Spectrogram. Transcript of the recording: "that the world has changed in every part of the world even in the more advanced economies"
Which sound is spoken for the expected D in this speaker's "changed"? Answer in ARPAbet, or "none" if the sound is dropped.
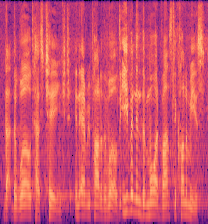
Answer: D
